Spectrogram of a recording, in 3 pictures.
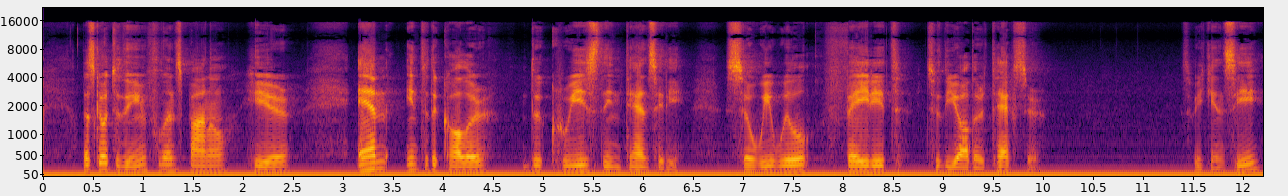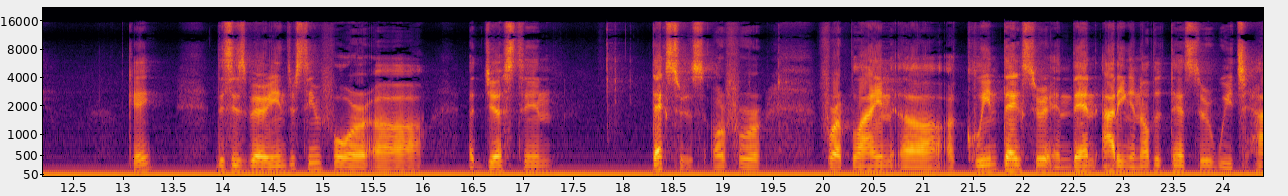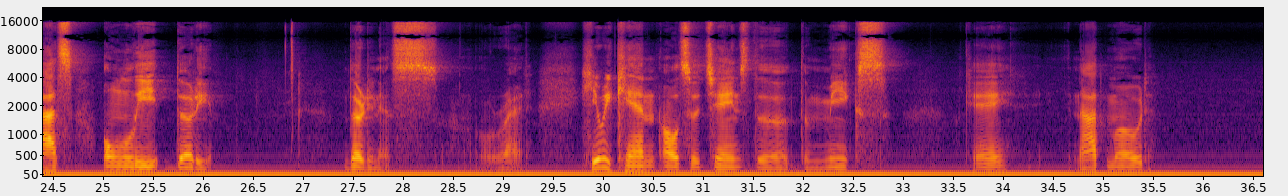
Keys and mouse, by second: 4.5 click, 9.2 click, 17.9 F12, 19.6 Escape, 27.7 click, 30.8 click.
